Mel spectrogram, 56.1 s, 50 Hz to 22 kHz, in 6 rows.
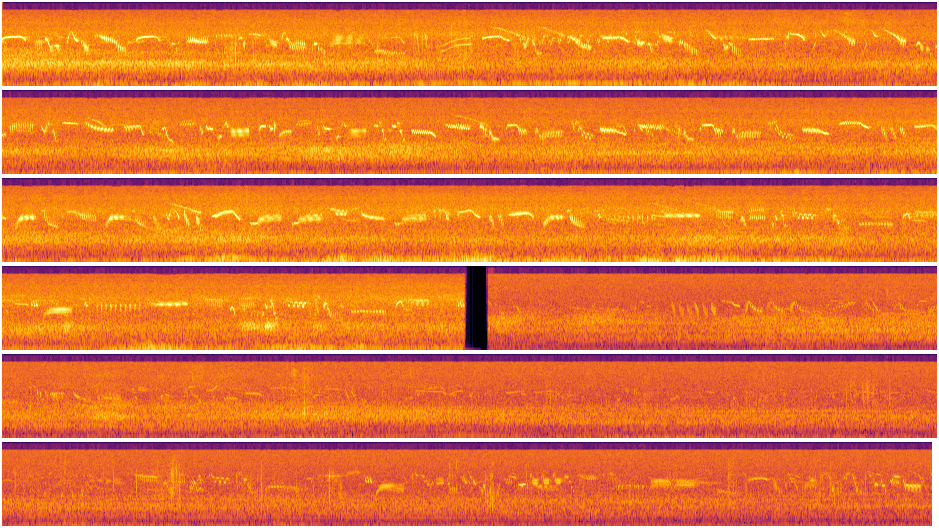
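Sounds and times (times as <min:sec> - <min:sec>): songbirds chirping and singing: 0:00.0 - 0:32.7, 0:34.2 - 0:56.0.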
